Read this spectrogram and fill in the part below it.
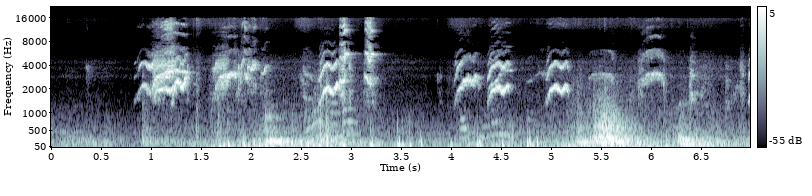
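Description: Cockatiels chirp and whistle close by in short, repeated calls.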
